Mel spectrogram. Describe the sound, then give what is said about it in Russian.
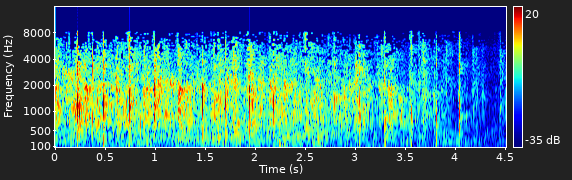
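Applause at a regional legislative assembly session congratulating a newly elected State Duma deputy: many hands clap loudly and continuously, with a few sharper claps standing out and a slight drop in level toward the end. “Поздравим, давайте похлопаем.”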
